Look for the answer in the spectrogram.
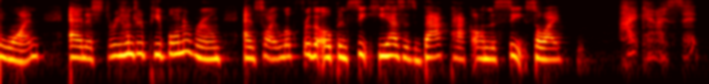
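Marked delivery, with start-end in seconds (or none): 6.2-7.0 hushed whisper to a stranger. Retold or imitated. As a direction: whisper it so the room can't hear. Sneaking into a seat late.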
